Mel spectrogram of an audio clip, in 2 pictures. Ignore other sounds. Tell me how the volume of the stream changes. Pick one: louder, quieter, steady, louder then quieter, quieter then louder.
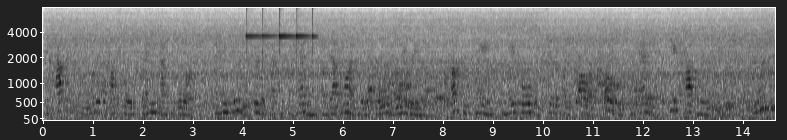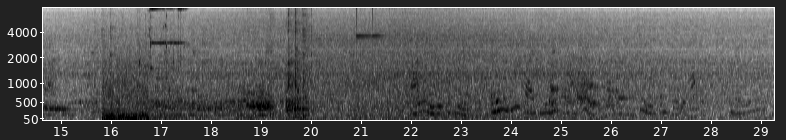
louder.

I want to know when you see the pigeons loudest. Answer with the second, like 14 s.
19 s.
